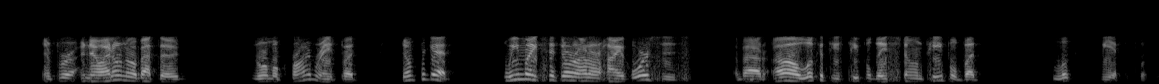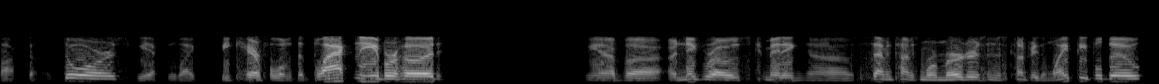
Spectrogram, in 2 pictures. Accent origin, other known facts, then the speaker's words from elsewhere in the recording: United States; I'm an American, and I don't get obsessed with some third-rate power overseas getting a nuclear bomb.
